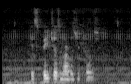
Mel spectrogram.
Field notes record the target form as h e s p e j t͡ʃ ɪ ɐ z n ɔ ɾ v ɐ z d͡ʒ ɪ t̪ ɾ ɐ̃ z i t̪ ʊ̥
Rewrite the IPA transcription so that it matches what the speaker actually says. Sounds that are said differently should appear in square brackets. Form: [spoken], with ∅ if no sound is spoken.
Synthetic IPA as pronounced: h e s p e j t͡ʃ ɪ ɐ z n ɔ ɾ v ɐ z d͡ʒ ɪ t̪ ɾ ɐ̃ z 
